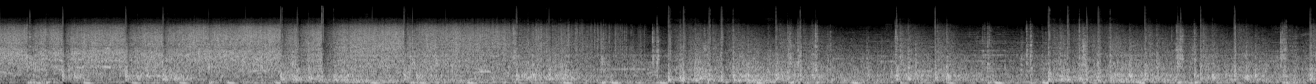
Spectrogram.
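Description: Fireworks display: a dense hissing crackle from fountain effects for the first half, then many sharp cracks and bangs of bursting aerial shells.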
